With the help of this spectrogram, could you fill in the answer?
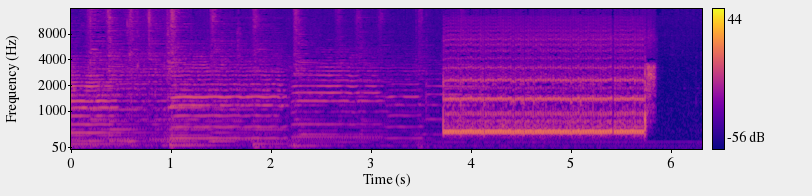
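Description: An outgoing Christmas phone call to Santa ringing on the line: a single loud, steady buzzing ring tone lasting about two seconds, preceded by a few seconds of softer, shifting musical tones. No one speaks.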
